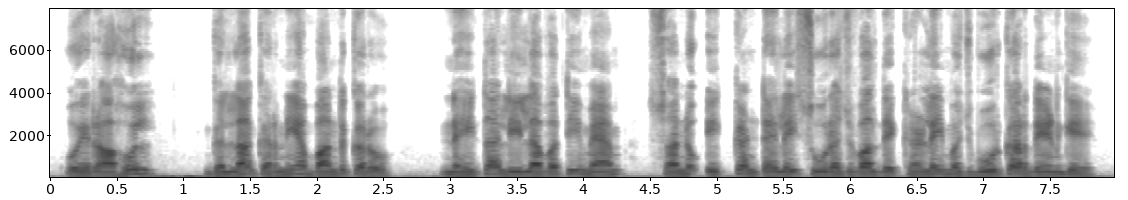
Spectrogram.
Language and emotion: Punjabi, fearful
